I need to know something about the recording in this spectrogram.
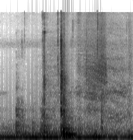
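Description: A two-prong power plug pushed into a wall outlet: a couple of light clicks and a soft thud about a second in, over a low steady rumble.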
